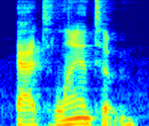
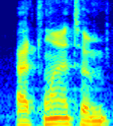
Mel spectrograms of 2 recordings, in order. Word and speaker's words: Atlantum: how to say this atlantum so like Atlantis atlantum ingots that's not atlantum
